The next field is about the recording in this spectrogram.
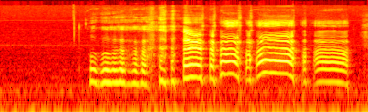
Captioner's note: laughs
